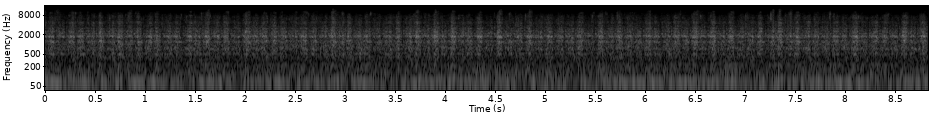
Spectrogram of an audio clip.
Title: 0718 rough idle but running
